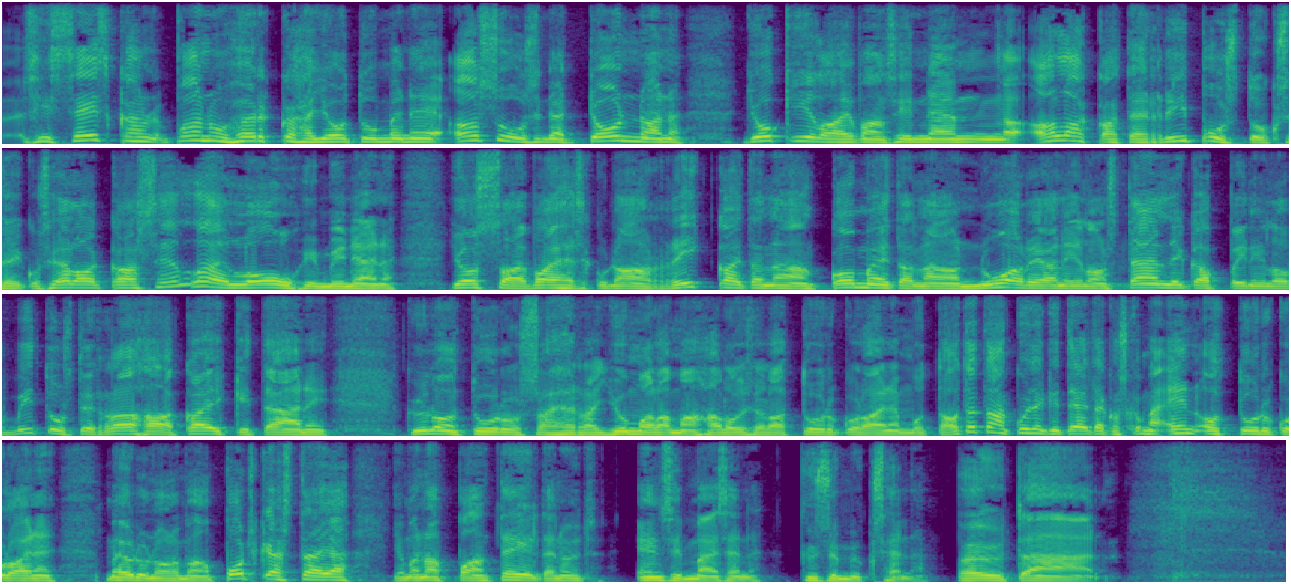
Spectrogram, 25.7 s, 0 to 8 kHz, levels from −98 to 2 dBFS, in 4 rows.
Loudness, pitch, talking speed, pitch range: -15 LUFS, 145 Hz, 165 wpm, 125-170 Hz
